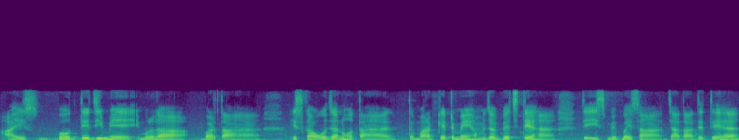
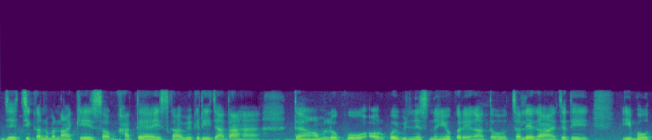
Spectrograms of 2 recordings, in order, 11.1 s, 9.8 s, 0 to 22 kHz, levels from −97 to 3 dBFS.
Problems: none marked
